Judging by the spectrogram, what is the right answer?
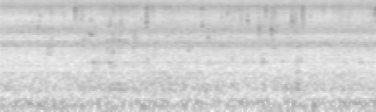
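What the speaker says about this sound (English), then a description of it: "I'm trying to rinse the suds out of the back here." Tap water runs steadily into a sink while shaving suds are rinsed from a vintage Eagle lather-catcher razor, with small splashes and spatters breaking through the constant hiss.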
